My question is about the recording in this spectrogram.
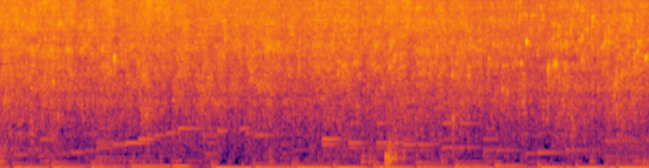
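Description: Cubes of pork belly sizzling in rendered fat in a frying pan, a steady sizzle while they are turned with silicone-tipped tongs. Soft background music with low sustained notes plays underneath.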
